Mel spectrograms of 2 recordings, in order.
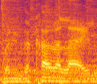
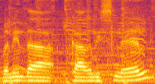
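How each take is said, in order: First: The s sound in Carlisle is silent. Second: The s sound in Carlisle is pronounced. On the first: The speaker calls it right. "שידעו שצריך להגיד בלינדה קרלייל ולא אחרת" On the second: The speaker calls it wrong. "שמע את אחת השדרניות אומרת בלינדה קרליסלל או משהו כזה"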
